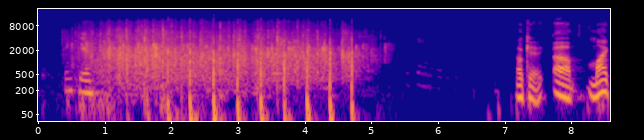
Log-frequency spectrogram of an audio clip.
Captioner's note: applause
